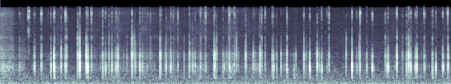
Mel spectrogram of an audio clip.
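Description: Long acrylic nails tap and scratch the surface and top edge of a plain brown kraft cardboard box, medium-sized, hollow and closed, that lies flat and is then lifted upright. Quick, dry, clicky taps come in dense bursts over a soft scratchy rustle and a low background rumble, each tap dying away almost instantly.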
